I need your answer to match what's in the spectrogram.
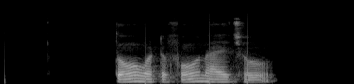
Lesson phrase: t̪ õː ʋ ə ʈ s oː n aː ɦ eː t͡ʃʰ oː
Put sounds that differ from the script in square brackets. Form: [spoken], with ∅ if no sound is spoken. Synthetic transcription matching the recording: t̪ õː ʋ ə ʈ [f] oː n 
